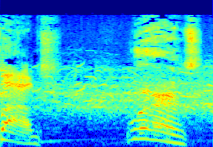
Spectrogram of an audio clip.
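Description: Canada geese honk in two separate drawn-out calls, each falling in pitch, with a quieter pause between them.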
